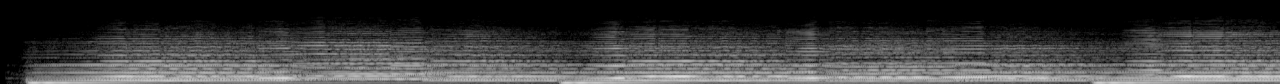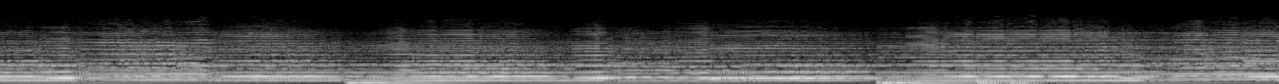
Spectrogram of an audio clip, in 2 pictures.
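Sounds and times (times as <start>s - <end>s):
string quartet: 0.1s - 25.5s.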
